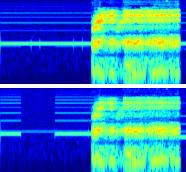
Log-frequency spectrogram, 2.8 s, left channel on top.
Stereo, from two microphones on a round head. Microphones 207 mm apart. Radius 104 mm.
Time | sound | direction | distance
1.4 | a scream | 70° left (ahead or behind) | ?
